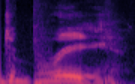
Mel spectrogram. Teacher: it's almost as though the S is silent okay uh so debris has the second syllable accented · the word is pronounced debris it's almost as though the S is silent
